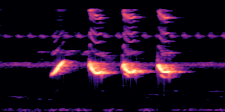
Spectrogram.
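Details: Hand-tamed kaso-kaso bird singing without a cage. One rising whistle is followed by three loud, clear down-slurred notes in quick succession, with a constant thin high tone behind.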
